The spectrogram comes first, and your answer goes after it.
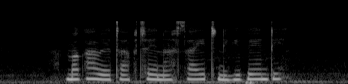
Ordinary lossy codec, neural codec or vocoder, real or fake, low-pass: none; none; real; none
